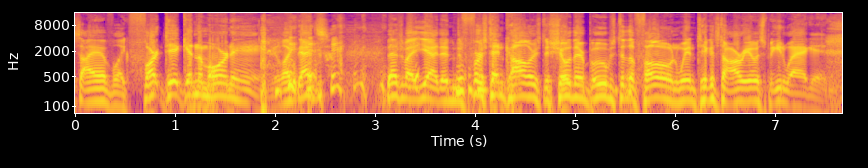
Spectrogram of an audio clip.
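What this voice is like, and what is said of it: Good radio voice. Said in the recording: “You got a good radio voice too.”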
